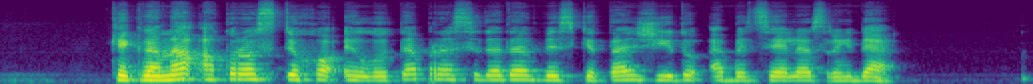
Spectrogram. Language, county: Lithuanian, Šiauliai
